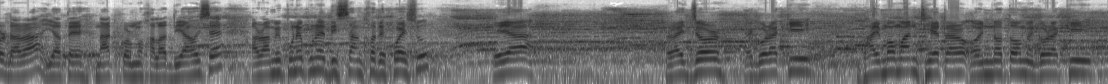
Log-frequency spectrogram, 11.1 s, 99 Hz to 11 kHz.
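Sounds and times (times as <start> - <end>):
room noise: 0.0 - 11.0
person speaking: 1.4 - 5.4, 6.6 - 11.0.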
